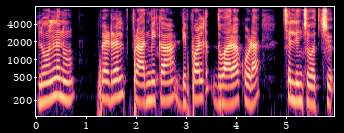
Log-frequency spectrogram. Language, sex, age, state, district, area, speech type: Telugu, female, 45-60, Andhra Pradesh, East Godavari, rural, spontaneous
